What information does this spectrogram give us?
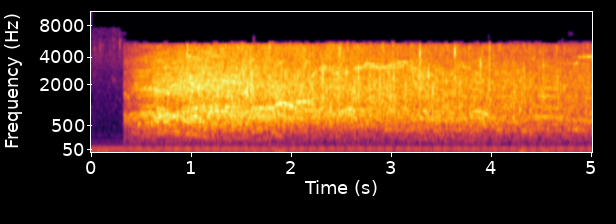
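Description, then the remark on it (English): Studio audience applause bursts in after a brief silence and holds steady as a dense wash of clapping for about five seconds, loud throughout and easing slightly toward the end. “All right, let's hear it for GW.”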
